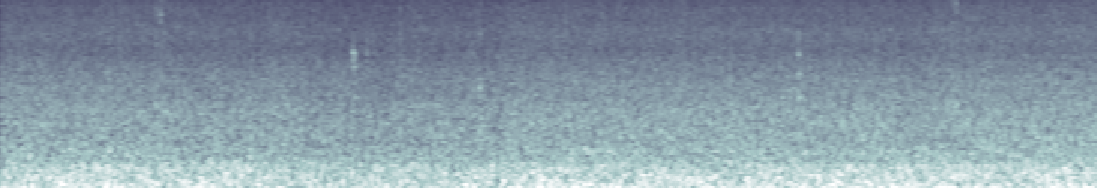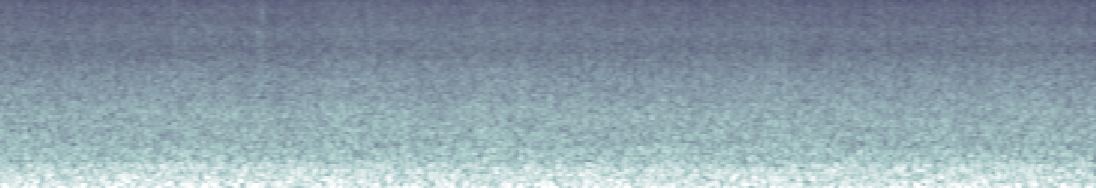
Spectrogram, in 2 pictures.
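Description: A waterfall in The Long Dark video game rushes steadily, a loud, dense broadband roar that stays constant and unbroken throughout, with no talk over it.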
